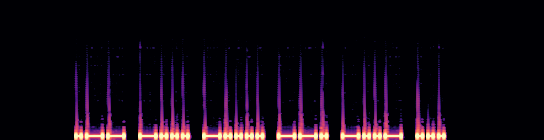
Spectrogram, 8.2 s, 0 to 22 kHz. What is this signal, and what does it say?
Morse code, heard as a keyed tone, about 15 wpm, 700 Hz. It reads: WB6GXS
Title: USA Call Signs - 6 Characters - 3x Character Spacing - 15wpm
